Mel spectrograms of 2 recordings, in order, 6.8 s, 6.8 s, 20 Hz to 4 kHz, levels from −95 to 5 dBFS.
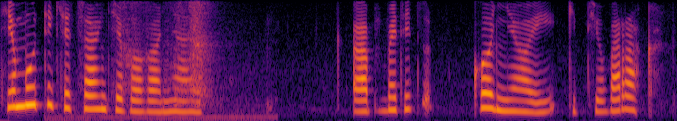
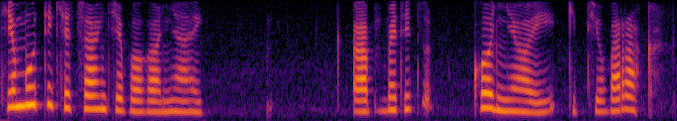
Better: second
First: background sound (Cutlery, silverware); 19 dB below the speech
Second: none

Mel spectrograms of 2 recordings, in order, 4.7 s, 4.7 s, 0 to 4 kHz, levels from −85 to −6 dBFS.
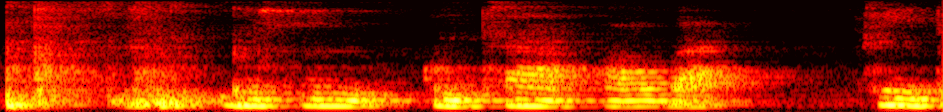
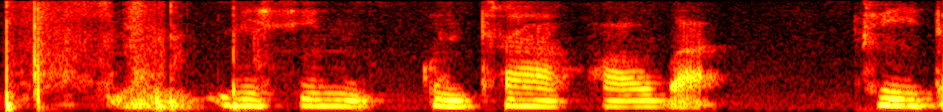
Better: second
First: room echo; dies away in 1 s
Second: none

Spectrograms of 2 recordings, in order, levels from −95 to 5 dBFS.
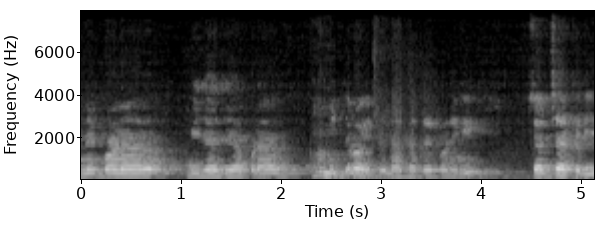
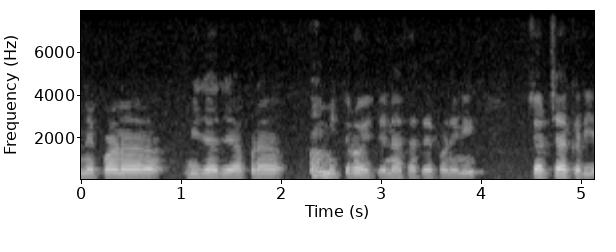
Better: second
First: noise reduction (neural separator model SepFormer DNS4)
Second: none

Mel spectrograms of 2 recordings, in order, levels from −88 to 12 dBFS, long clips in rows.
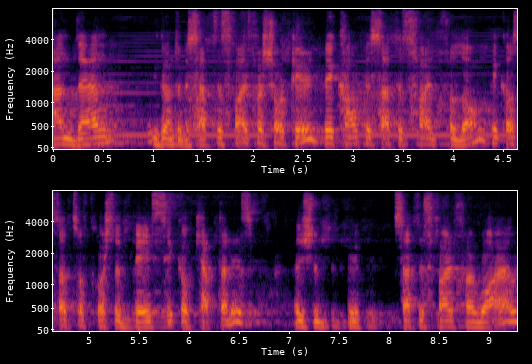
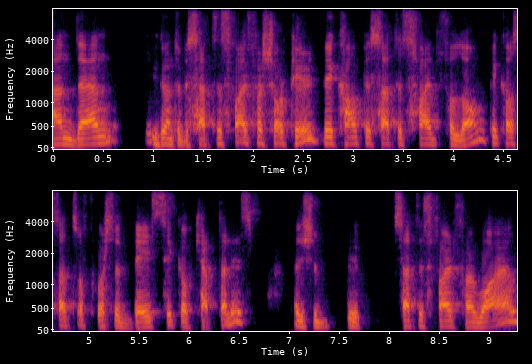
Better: second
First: background sound (Bowed string instrument); 16 dB below the speech // room echo; dies away in 1.9 s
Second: none

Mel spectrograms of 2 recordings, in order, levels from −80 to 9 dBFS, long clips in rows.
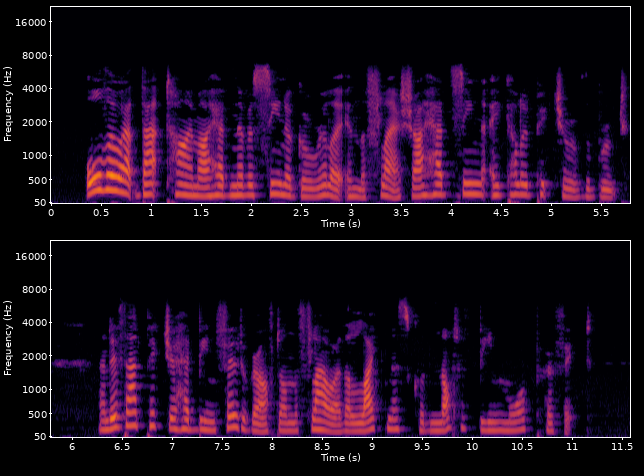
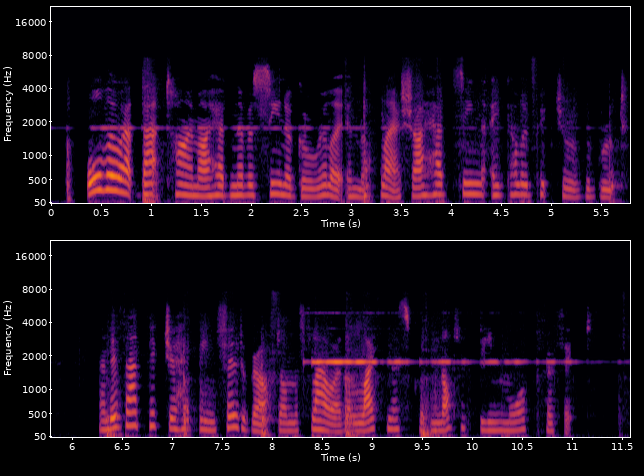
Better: first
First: none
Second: noise reduction (neural mask model RNNoise)

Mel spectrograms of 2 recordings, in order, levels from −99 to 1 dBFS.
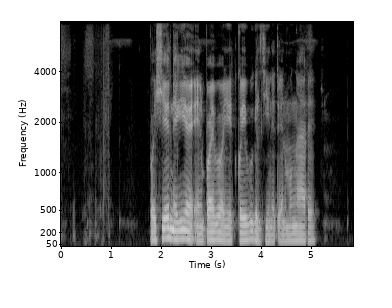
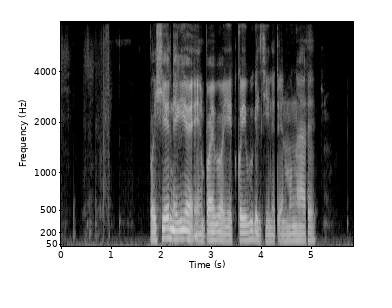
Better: first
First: none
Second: noise reduction (neural diffusion model UNIVERSE++)

